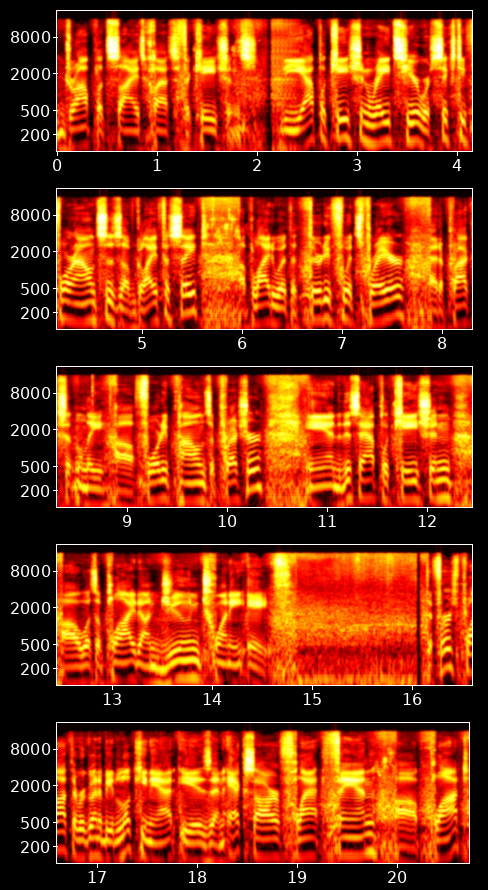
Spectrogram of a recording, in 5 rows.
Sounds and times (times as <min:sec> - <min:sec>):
Speech: 0:00.0 - 0:14.8, 0:16.1 - 0:20.7.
